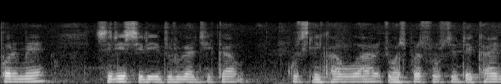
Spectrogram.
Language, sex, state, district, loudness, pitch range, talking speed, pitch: Hindi, male, Bihar, Katihar, -19 LUFS, 115-125 Hz, 190 wpm, 120 Hz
